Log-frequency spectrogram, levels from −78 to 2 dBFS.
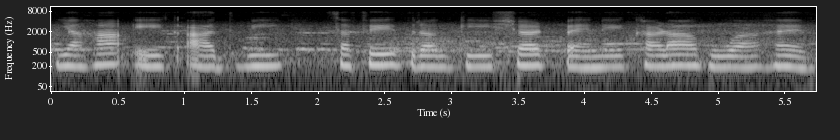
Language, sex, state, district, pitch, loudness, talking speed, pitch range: Hindi, female, Madhya Pradesh, Umaria, 205 Hz, -22 LUFS, 115 wpm, 190-215 Hz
